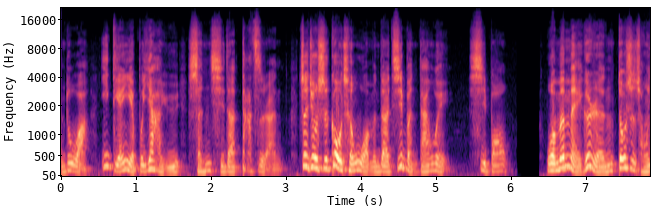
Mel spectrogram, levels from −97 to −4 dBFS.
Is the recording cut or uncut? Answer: cut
